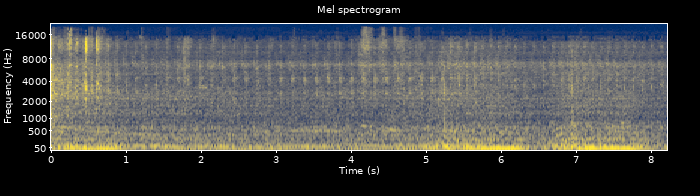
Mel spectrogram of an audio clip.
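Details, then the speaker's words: 2020 GAZelle Business, UMZ-4216 EvoTech 2.7 aluminium-block petrol, only 823 on the clock: at idle a light quick tapping from the top end, one hydraulic lifter ticking, also at higher revs. "проблема стук стук гидрокомпенсаторов короче давайте запустим послушаем какой-то один гидрик постукивает"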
